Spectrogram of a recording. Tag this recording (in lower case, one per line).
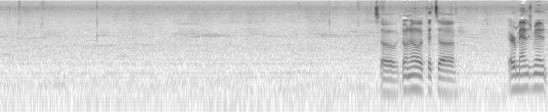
speech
